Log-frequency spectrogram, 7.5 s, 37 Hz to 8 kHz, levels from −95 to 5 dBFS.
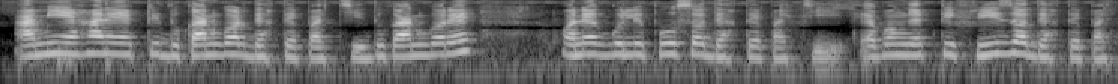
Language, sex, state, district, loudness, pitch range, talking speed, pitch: Bengali, female, Assam, Hailakandi, -21 LUFS, 210-255 Hz, 160 wpm, 235 Hz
